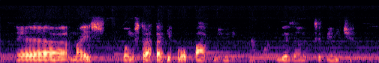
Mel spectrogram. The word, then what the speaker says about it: Papus: gente conhece como Papus, e é assim que se pronuncia em português mesmo, em francês seria Papus, e não Papi, como algumas pessoas falam, não é essa a pronúncia, mas vamos tratar aqui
